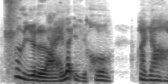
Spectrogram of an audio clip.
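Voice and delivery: usual speaking voice

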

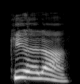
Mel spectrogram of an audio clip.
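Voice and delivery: loud high call from the dark. A narrator's reading. A guard by the ditch calls out loudly. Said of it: "disse in quel momento qualcuno".

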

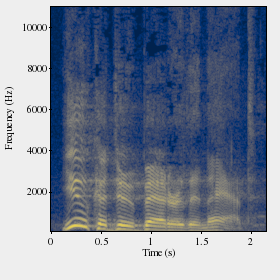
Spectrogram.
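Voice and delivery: mocking jab at a tired runner; sarcastic taunt. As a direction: needle him sarcastically. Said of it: "and real sarcastically".

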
